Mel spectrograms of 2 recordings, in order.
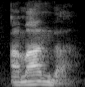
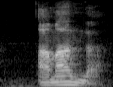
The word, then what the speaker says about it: Amanda: three aids in Spanish Amanda in English a name like Amanda is pronounced man the UH we don't have that in Spanish the a is gonna have the same sound throughout I'm on the bit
